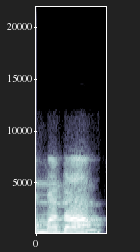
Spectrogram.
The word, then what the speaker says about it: madame: Now, madame is simply like badam.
